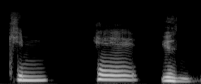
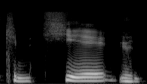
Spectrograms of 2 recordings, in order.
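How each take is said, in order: First: The middle syllable has a plain 'e' vowel. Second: The middle syllable has a 'ye' vowel. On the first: The speaker calls it right. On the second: The speaker calls it wrong.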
